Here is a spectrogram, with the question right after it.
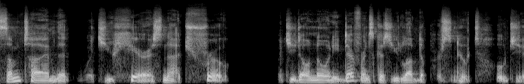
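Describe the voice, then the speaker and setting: A man talks at a very fast pace with an American accent. The sound is dry and close, without echo. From US Midwest, Indianapolis. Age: 60s. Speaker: nonprofit executive director. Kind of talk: podcast interview. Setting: studio.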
